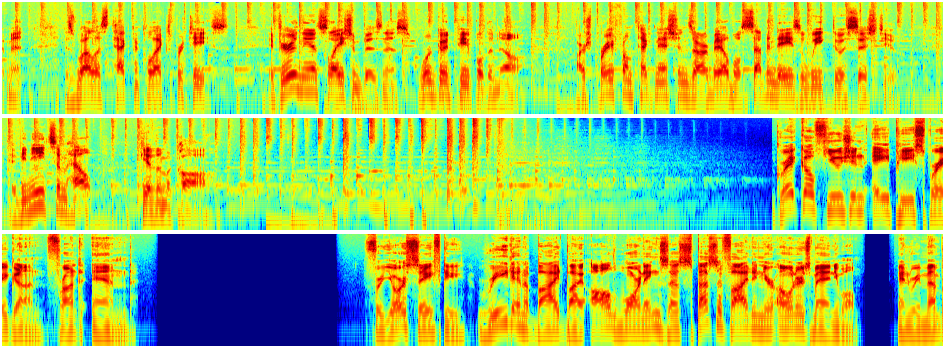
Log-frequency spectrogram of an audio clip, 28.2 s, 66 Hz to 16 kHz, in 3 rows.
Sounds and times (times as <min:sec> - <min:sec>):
Speech: 0:00.0 - 0:05.2, 0:05.8 - 0:11.6, 0:17.1 - 0:20.2, 0:22.4 - 0:28.2
Music: 0:00.0 - 0:17.1.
